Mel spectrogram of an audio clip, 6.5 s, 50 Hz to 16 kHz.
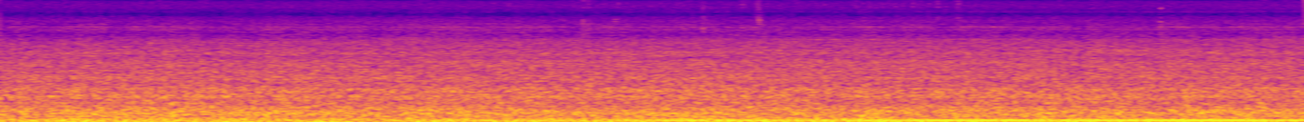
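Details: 2019 Ram 1500 cruising in 8th gear: steady deep low cabin drone with faint hum, not road-related, regardless of MDS; persists after dealer replaced sound amplifier; cause unknown.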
